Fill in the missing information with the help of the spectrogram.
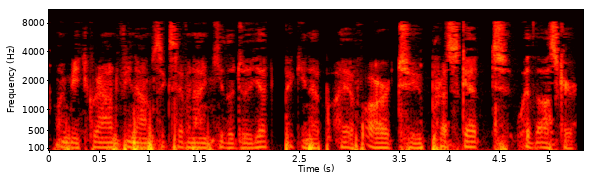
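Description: A man speaking as a pilot, reading a clearance back over aviation radio. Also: lowish voice, level tone, brisk, a crowd in the background.

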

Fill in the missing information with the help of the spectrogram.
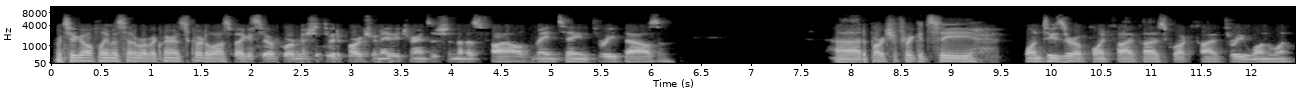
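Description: An air traffic controller with a lowish, fairly flat voice gives clipped standard instructions over aviation radio at a slightly quick pace. The transmission comes through muffled and band-limited.

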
